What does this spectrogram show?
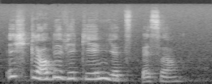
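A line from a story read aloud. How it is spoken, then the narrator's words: Sighing. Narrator (German): Arabella Vogel seufzte und wollte gerade sagen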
